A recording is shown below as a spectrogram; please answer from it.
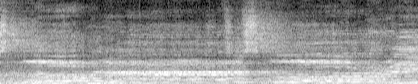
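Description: Male vocal quartet singing a cappella in close harmony into handheld microphones, holding long chords that change a couple of times.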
